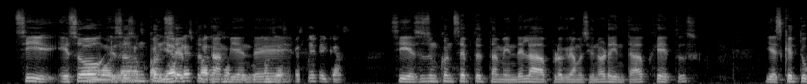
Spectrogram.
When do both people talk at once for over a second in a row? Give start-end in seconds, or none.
0.8-2.9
